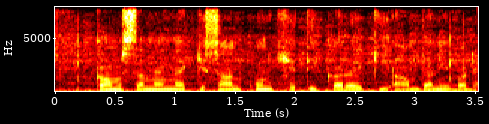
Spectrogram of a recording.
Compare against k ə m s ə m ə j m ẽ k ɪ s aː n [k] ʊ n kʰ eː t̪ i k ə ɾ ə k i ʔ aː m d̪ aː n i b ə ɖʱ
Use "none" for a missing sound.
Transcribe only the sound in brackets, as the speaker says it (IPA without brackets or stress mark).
k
